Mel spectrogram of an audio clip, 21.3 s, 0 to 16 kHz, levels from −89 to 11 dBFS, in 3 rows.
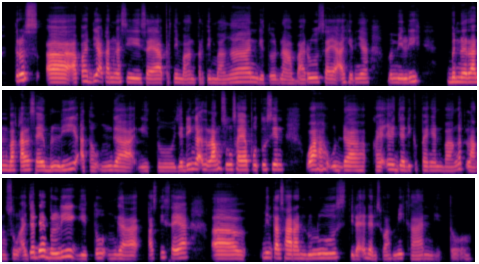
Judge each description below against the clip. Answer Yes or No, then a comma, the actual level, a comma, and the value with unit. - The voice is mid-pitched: Yes, medium, 180 Hz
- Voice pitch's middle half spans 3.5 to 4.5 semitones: No, average, 2.9 semitones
